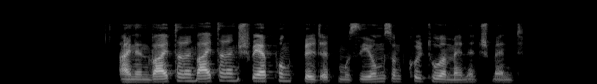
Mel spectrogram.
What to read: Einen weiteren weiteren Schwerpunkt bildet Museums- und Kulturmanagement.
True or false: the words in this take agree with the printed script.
true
